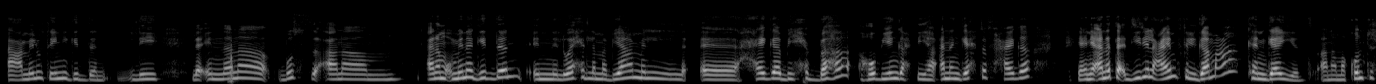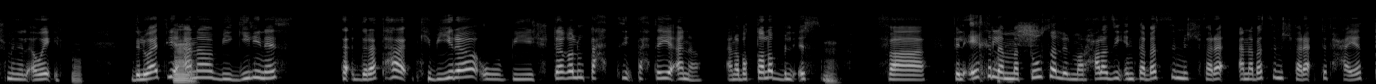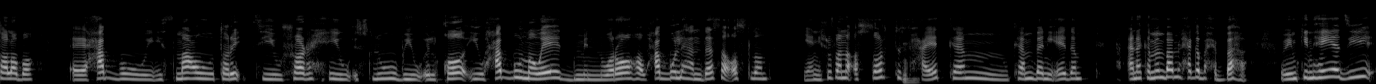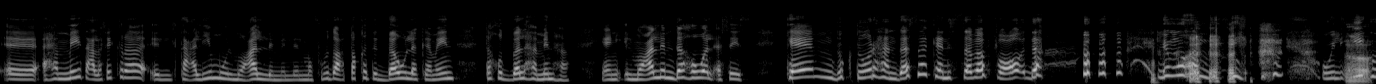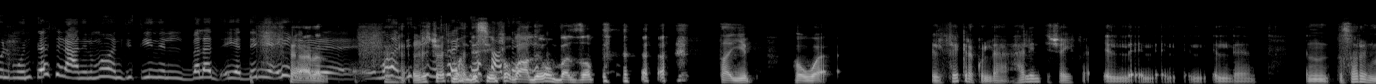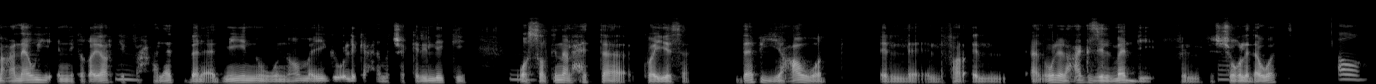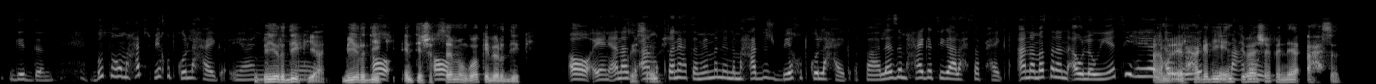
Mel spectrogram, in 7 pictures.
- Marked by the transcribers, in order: laugh; laughing while speaking: "عُقدة لمهندسين"; laugh; in English: "والego"; laughing while speaking: "وشوية ناس عادية"; laugh; tapping
- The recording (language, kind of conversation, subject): Arabic, podcast, إزاي بتختار بين شغل بتحبه وراتب أعلى؟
